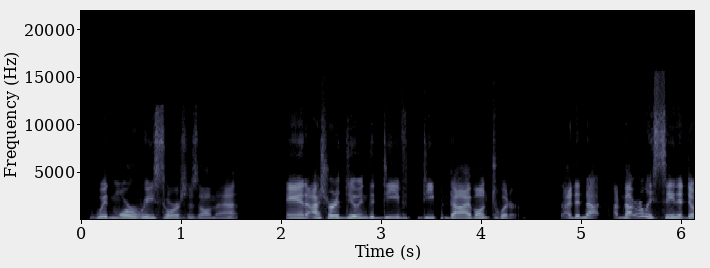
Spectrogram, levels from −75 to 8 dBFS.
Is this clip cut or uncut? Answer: cut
